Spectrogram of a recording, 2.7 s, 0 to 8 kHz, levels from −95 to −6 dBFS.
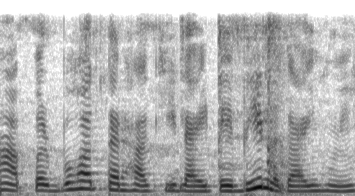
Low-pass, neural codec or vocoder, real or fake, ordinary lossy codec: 7.2 kHz; codec, 16 kHz, 16 kbps, FreqCodec, larger model; fake; none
